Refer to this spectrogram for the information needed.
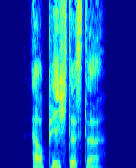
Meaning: inflection of erpicht: 1. strong/mixed nominative/accusative feminine singular superlative degree 2. strong nominative/accusative plural superlative degree
- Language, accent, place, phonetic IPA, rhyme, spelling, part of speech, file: German, Germany, Berlin, [ɛɐ̯ˈpɪçtəstə], -ɪçtəstə, erpichteste, adjective, De-erpichteste.ogg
